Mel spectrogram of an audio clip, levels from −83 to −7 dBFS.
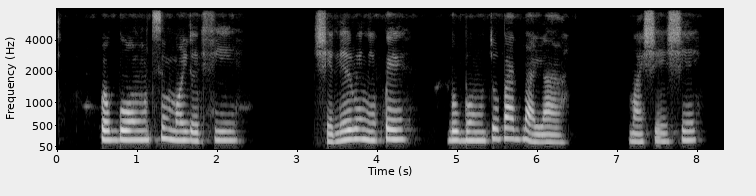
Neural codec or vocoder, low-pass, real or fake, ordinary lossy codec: codec, 16 kHz, 2 kbps, FunCodec, trained on Chinese and English, 25 frames a second; none; fake; none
